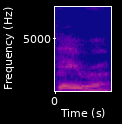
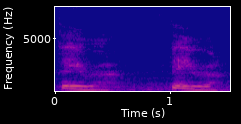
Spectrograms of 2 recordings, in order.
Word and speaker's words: Feyre: So, oh, by the way, I say her name as, I think I pronounce it Feyre. When I was reading it, I was like, Feyre.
